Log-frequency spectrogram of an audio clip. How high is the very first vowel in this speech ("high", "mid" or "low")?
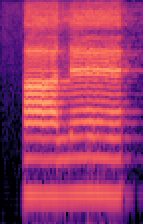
low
